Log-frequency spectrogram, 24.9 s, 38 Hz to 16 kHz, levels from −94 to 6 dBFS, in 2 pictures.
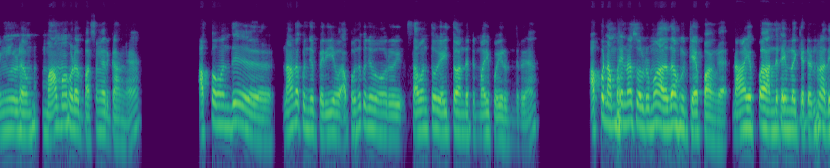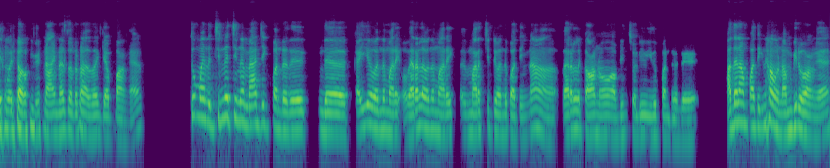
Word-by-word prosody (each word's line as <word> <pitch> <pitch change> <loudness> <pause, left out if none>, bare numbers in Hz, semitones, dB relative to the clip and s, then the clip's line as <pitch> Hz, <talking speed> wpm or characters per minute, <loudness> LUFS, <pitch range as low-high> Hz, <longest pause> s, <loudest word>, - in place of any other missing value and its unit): எங்களுடைய 145 0 -1 0.4
மாமாவோட 170 +1 +3
பசங்க 145 +4 -3
இருக்கிறாங்க. 110 -5 -6 1.1
அப்ப 205 - -5
வந்து 180 +2 -2 0.7
நான் - - +2
தான் 200 - +1
கொஞ்சம் 155 -3 -4
பெரியவன், 135 +1 -2
அப்ப - - -5
வந்து 175 +5 -6
கொஞ்சம் 165 -3 -1
ஒரு 130 -1 -5 0.3
7 150 +3 0
8 140 +1 -1
அந்த 135 0 -5
மாதிரி 135 +1 -1
போயிருந்துடுவேன். 105 -3 -6 0.9
அப்போ - - +3
நம்ம 180 +2 +4
என்ன 195 +2 +3
சொல்றோமோ, 170 +1 +2
அதைதான் 175 +3 +7
அவங்க 160 -2 -3
கேட்பாங்க. 125 -6 +3 0.3
நான் 155 +4 +5
எப்போ 160 +2 +1
அந்த 150 +1 -1
டைம்ல 155 -1 +3
கேட்டேனோ, 135 +2 -1
அதே 150 +1 +2
மாதிரி 145 -1 -2
அவங்க 135 +2 -3
நான் 130 0 +1
என்ன 140 +1 -1
சொல்றேனோ, 140 +1 -1
அதை 125 - -3
தான் 130 - -6
கேட்பாங்க. 115 -3 -4 0.9
சும்மா 240 -2 +1
இந்த 190 -3 -2
சின்ன, 240 +3 +3
சின்ன 205 -2 0
மேஜிக் 180 -2 -2
பண்றது, 145 -2 0 0.4
இந்த 145 -1 -1 0.4
கையை 175 +5 -1
வந்து 150 0 -2
மறை 135 0 -1 0.2
விரலை 155 +6 +3
வந்து 150 0 -5
மறை 130 +1 -2 0.3
மறைச்சுட்டு 145 0 -3
வந்து 130 0 -8
பார்த்தீங்கனா, 125 +5 -4 0.4
விரல் 150 +3 0
காணோம் 130 0 +1
அப்டின்னு 125 +3 -8
சொல்லி 130 +1 -7
இது 125 +1 -6
பண்றது. 440 - -5 0.6
அதெல்லாம் 195 -1 +3
பார்த்தீங்கன்னா 165 +1 +2
அவங்க 145 -4 +1
நம்பிருவாங்க. 140 -6 +1
145 Hz, 160 wpm, -22 LUFS, 130-165 Hz, 1.1 s, அதைதான்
